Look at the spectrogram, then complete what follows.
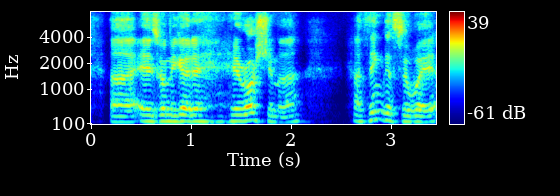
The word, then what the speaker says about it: Hiroshima: But my major joy, I think, is when we go to Hiroshima. I think that's the way. I think it's not Hiroshima, it's Hiroshima. I looked up how to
